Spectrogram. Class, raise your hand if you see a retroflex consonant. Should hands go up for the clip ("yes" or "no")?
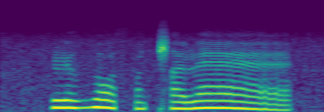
yes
